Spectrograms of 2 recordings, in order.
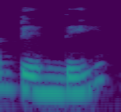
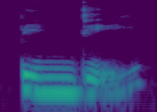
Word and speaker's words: bindi: well this is a bindi as you know and yes that's how it's pronounced not bindi the d sound is a duh not a hard duh nice good yeah that's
